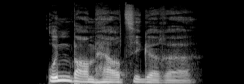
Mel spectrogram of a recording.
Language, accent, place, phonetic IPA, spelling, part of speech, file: German, Germany, Berlin, [ˈʊnbaʁmˌhɛʁt͡sɪɡəʁə], unbarmherzigere, adjective, De-unbarmherzigere.ogg
- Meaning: inflection of unbarmherzig: 1. strong/mixed nominative/accusative feminine singular comparative degree 2. strong nominative/accusative plural comparative degree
